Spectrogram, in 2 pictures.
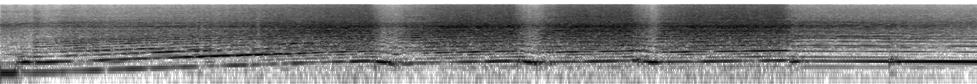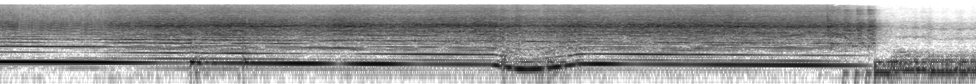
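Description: A motorcycle engine revs hard, rising through the gears with loud exhaust roar.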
